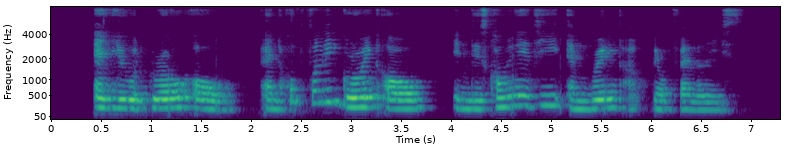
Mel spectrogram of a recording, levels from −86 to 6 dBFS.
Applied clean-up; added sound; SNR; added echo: neural mask model DeepFilterNet 3.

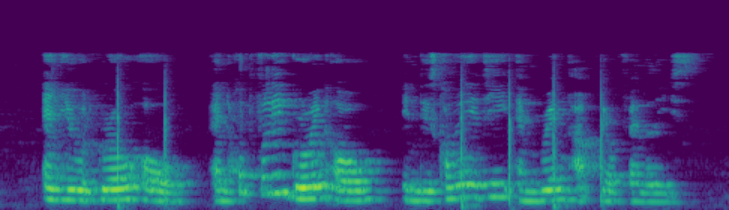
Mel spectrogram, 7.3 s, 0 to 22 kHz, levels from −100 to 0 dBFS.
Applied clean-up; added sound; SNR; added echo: classical method WPE with log-MMSE.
